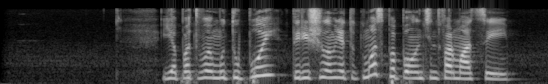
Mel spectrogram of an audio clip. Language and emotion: Russian, angry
